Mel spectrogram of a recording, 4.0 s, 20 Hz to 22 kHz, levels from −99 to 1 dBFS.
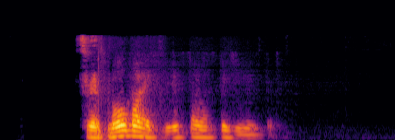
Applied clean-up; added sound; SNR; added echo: neural mask model DeepFilterNet 3.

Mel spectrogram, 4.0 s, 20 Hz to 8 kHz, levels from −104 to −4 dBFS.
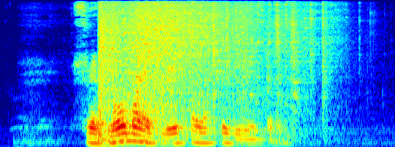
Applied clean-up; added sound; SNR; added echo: none; Shatter; 7 dB; reverberation time 0.3 s.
